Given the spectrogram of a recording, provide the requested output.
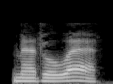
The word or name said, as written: medalet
